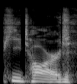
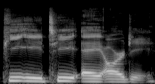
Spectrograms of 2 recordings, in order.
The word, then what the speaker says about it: petard: sayings like that but what is a patar patard i I think might be like petard no it's petard like p e t a r d ah petard okay well yeah I like the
